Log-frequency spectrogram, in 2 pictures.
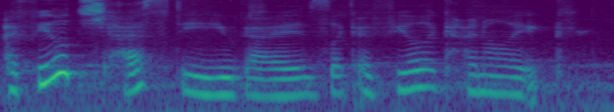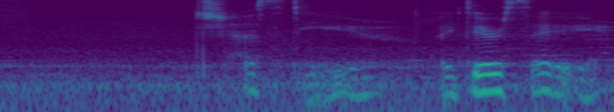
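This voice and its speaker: A woman's voice: lowish voice, lively intonation, takes it slowly, background noise. A woman giving a casual, chatty tarot reading, rambling and laughing at herself, a little groggy after a poor night's sleep. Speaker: tarot reader.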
